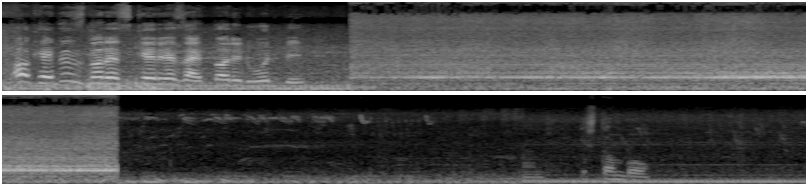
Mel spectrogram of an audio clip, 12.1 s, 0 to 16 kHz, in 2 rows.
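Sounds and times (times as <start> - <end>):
boat engine droning: 2.3 - 6.9
rushing noise: 2.6 - 6.9.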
